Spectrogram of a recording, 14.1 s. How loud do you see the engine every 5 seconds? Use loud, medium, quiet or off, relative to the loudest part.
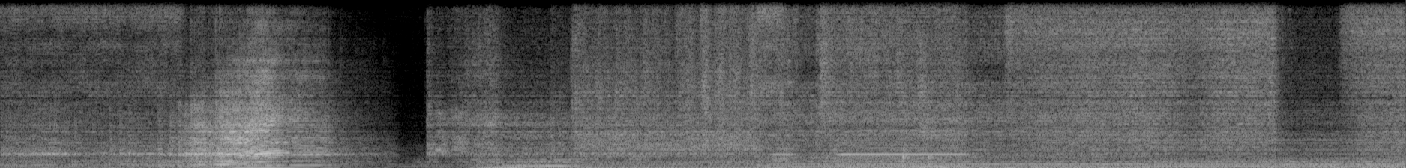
loud, medium, medium.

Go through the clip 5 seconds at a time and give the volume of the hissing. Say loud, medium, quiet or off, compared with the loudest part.
quiet, loud, loud.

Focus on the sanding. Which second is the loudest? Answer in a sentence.
The loudest moment of the sanding is at 7 seconds.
